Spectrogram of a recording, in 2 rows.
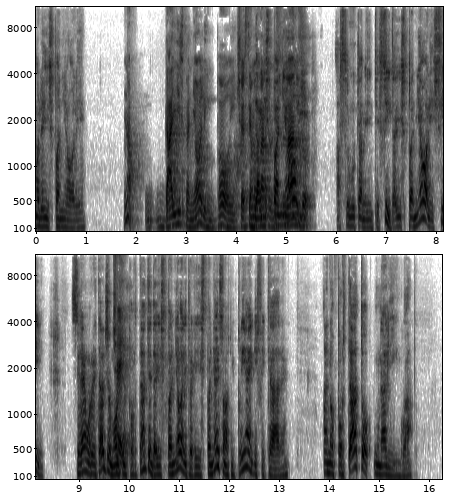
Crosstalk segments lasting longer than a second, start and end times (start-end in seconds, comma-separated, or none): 4.2-5.5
